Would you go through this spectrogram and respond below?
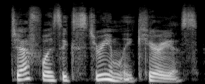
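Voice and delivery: ordinary delivery, nothing marked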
